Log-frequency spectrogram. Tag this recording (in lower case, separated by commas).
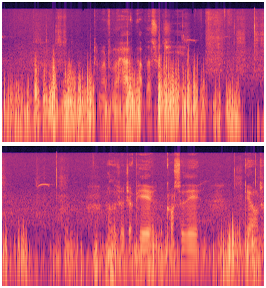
animal, speech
